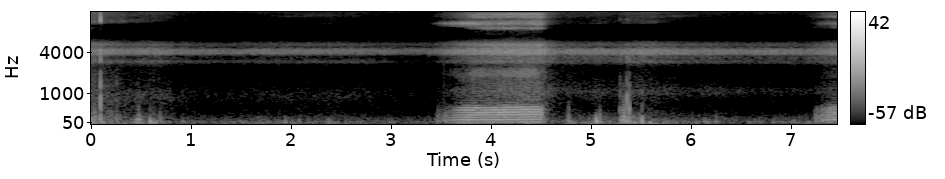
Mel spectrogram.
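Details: One buzzing snore about a second long with soft breathing around it; ordinary snoring in a sleeping animal.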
